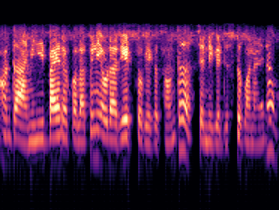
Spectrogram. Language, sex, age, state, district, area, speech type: Nepali, male, 18-30, West Bengal, Darjeeling, rural, conversation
